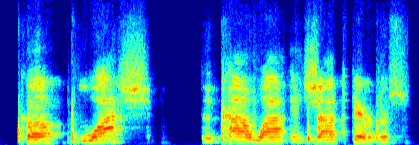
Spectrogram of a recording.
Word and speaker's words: Kush: kushites you understand uh pronounce kawash in the Hebrew Syrian spelling over here to the right kaash the Kawa and sha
